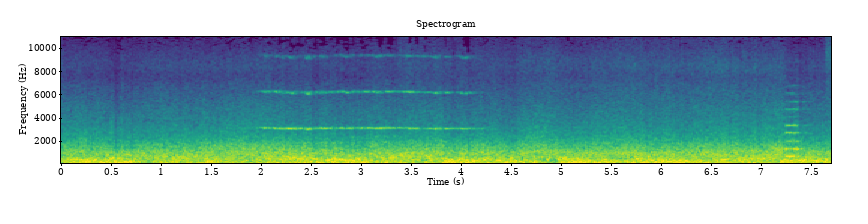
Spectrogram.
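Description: X'Trapolis electric suburban train running in along the platform and slowing to a stop, a steady rumble of wheels and motors. A steady high-pitched squeal sounds for about two seconds in the middle as it slows.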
